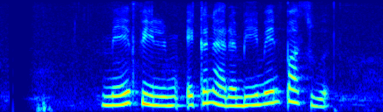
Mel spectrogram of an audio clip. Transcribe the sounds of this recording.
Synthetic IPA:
meːfilmekənæɾəmbiːmenpasuʋə

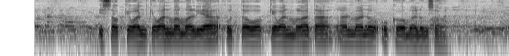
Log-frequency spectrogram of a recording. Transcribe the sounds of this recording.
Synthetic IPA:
ʔisɔkewankewanmamaliaut̪ɔwɔkewanməlat̪ala̰nmanouɡ̥ɔ̤manuŋsɔ

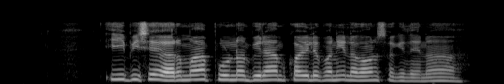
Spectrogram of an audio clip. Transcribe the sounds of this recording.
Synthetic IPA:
ibisʌjɦʌɾumapurnʌbiɾamkʌɦilep̬ʌnilʌɡawnʌsʌkid̪ʌjnʌ

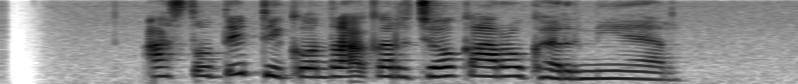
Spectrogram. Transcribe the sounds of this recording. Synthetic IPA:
ʔast̪ut̪id̪̥i̤kɔnt̪ɾaʔkərd̥ʒ̥ɔ̤kaɾoɡ̥a̤rniɛr

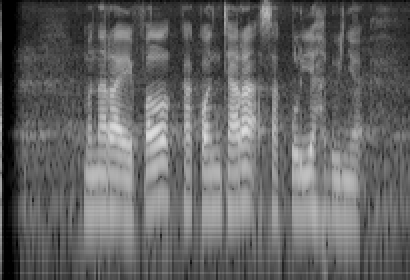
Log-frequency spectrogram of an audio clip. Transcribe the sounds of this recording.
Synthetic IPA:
mənaɾaɛfəlkakɔɲt͡ʃaɾasakuliahduɲa

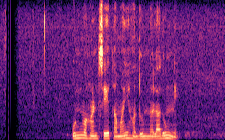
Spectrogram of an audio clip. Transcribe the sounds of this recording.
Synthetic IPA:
unʋaɦanseːt̪amajɦãnd̪unːəlad̪unːi

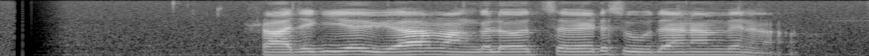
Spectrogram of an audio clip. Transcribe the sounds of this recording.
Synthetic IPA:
raːd͡ʒəkijəʋiʋaɦamaŋɡəloːt̪səʋejəʈəsuːd̪aːnamʋenəʋa̰

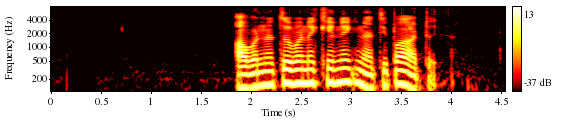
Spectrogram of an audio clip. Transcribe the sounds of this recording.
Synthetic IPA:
aʋənət̪əʋənəkeneknæt̪ipaːʈə̰jə

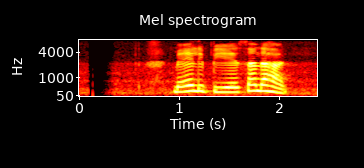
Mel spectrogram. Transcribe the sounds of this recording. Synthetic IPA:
mɛelipijesandaɦan

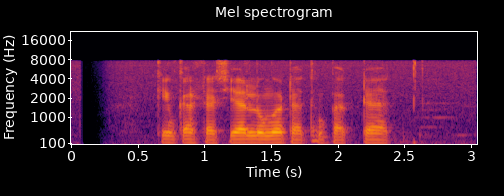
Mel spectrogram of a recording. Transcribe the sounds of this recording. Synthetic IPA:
kɪŋkarɖ̥a̤sianluŋɔɖ̥a̤t̪əŋb̥a̤k̚ɖ̥a̤t̪̚

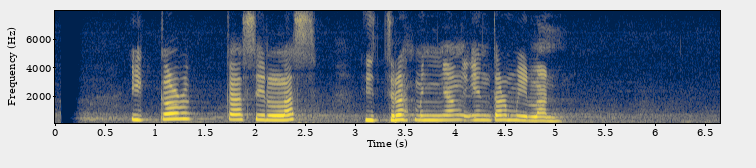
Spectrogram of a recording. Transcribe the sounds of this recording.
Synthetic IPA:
ʔikɔrkasilashid̥ʒ̥ɾahməɲaŋint̪ərmilan

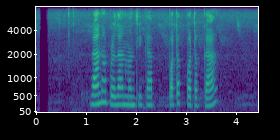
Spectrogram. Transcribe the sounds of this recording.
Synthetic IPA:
ranaprʌd̪ʱanmʌnt̪rika | pʌʈʌk̚pʌʈʌkːa

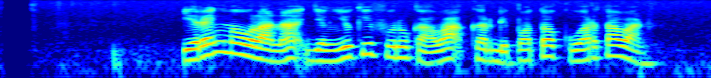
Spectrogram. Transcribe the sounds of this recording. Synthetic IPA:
ʔiɾɛŋməulanaʔd͡ʒɨŋjukifuɾukawaʔkɨrdipɔt̪ɔkuwart̪awan

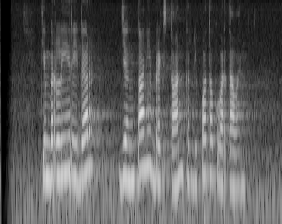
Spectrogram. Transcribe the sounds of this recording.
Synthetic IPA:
kimbərliɾidərd͡ʒɨŋt̪ɔnibɾɛkst̪ɔnkɨrdipɔt̪ɔkəwart̪awan

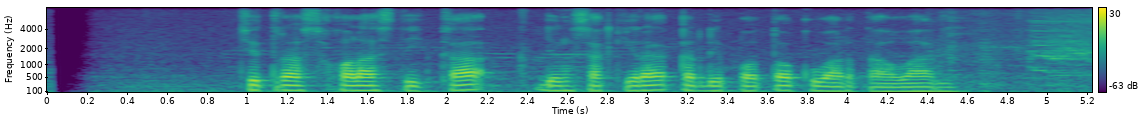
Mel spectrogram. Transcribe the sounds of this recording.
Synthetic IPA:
t͡ʃit̪ɾasə̥kolast̪ikad͡ʒəŋsakiɾakɨrdipɔt̪ɔkuwart̪awan

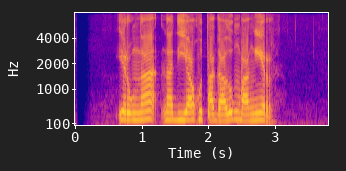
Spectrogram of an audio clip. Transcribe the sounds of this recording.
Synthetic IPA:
ʔiɾuŋnanadiahut̪aɡaluŋbaŋir

